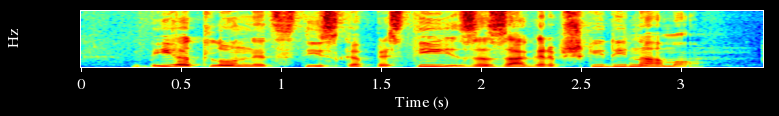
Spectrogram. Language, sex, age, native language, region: Slovenian, male, 30-49, Slovenian, Savinja region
